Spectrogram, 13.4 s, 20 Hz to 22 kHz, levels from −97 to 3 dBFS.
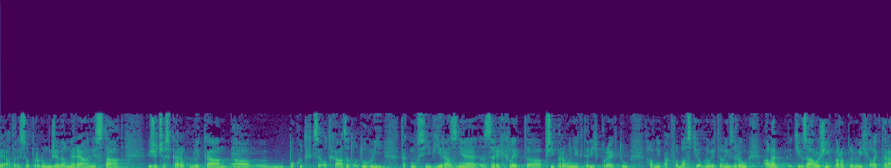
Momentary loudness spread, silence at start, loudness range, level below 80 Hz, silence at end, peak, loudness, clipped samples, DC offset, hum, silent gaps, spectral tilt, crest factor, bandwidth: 7 LU; 0 s; 2 LU; -64 dBFS; 0 s; -8 dBFS; -26 LUFS; under 0.1%; under 0.1%; none; none; -5 dB/octave; 18 dB; 7.4 kHz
